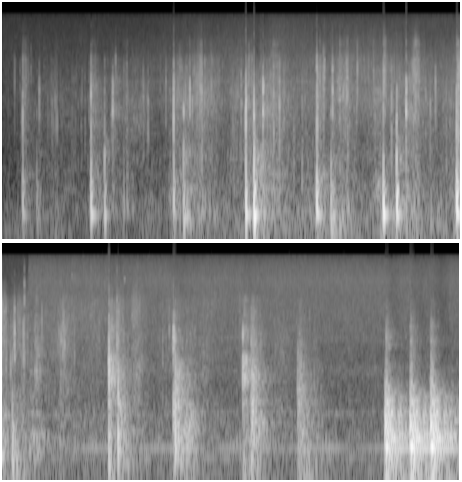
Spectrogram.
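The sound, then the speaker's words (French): Knocking on the door of a brother's bedroom: a run of sharp, dull raps in uneven groups, moderately loud, with a short pause between bursts and no voices. “Il va frapper à la porte de sa chambre.”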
